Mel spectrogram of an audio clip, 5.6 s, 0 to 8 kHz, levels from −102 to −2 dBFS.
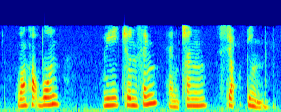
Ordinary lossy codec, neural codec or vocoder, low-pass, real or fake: AAC, 16 kbps; codec, 16 kHz, 4 kbps, FreqCodec, larger model; 7.2 kHz; fake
